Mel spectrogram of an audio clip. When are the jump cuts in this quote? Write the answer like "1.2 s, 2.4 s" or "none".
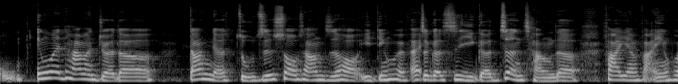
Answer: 4.2 s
